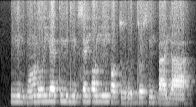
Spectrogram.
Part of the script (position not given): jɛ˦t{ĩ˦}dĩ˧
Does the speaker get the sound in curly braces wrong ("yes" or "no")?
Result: no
